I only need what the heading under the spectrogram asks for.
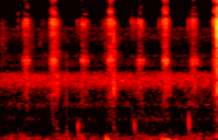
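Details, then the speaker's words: New replacement mechanical fuel pump for a Sunbeam Alpine, hand primer worked on the bench: soft, even clicks and puffs about twice a second; pump pumping properly. "You can hear it working. So, I have high hopes for this pump."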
